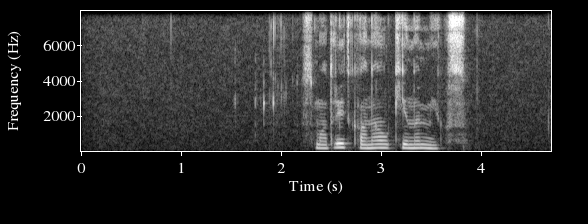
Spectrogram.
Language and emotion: Russian, neutral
